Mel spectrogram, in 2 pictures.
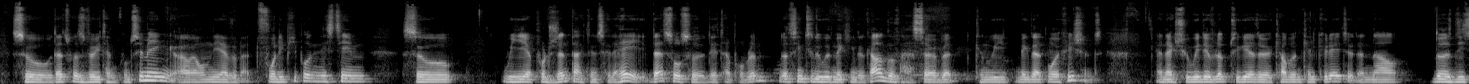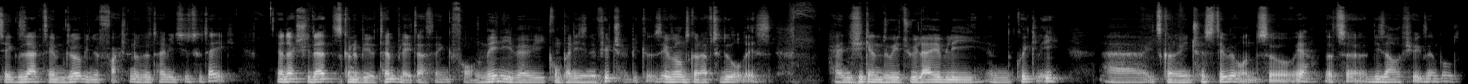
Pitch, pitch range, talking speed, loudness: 115 Hz, 110-125 Hz, 240 wpm, -19 LUFS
